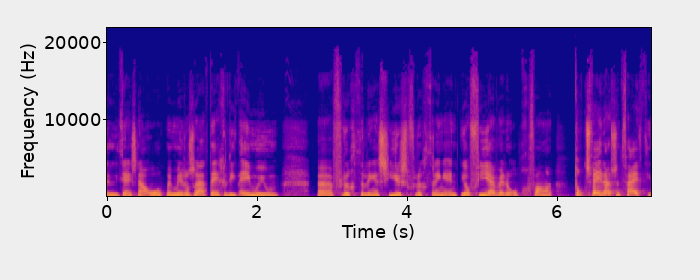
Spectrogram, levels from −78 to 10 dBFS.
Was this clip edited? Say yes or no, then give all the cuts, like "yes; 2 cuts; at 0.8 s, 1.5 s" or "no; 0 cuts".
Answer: yes; 3 cuts; at 1.3 s, 1.7 s, 4.7 s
